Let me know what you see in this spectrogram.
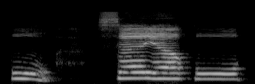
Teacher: Pangkal lidah kita sentuh pada langit lembut. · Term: qaf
